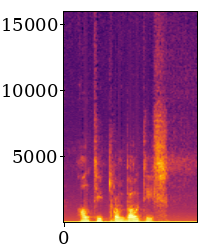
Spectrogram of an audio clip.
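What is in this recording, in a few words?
"antitrombotisch", Dutch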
